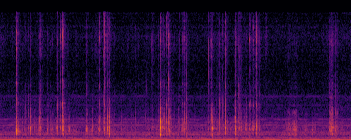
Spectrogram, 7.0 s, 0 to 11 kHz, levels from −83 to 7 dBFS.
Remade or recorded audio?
remade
